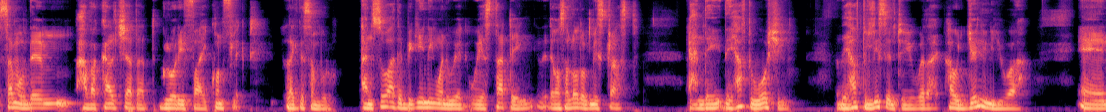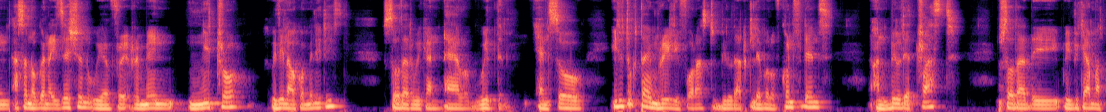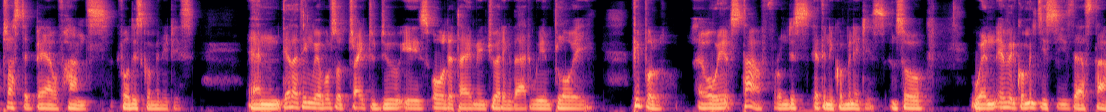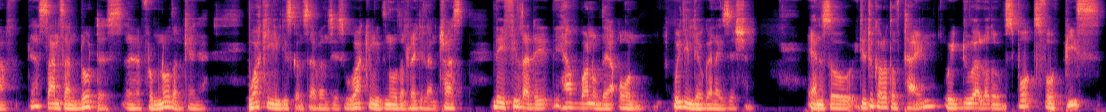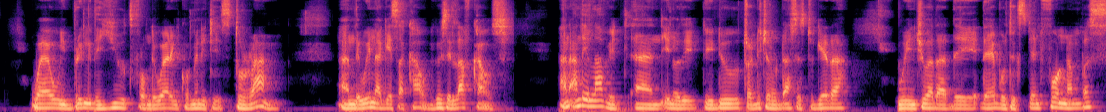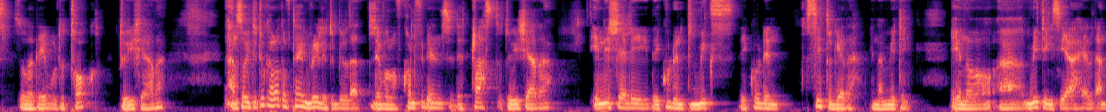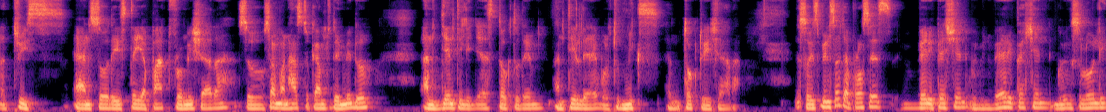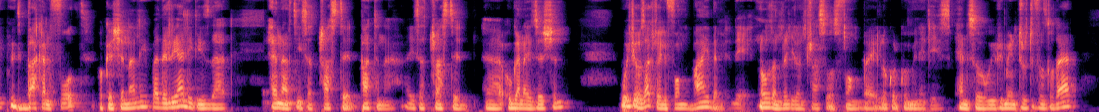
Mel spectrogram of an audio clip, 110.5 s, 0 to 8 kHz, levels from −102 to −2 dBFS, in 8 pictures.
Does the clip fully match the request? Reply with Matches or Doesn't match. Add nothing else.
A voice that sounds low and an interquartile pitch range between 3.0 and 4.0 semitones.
Doesn't match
